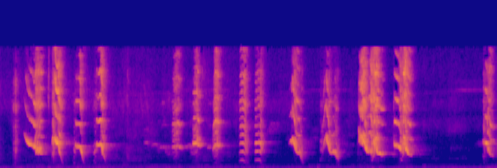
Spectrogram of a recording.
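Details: Lively common myna song of repeated downslurred chirps and whistles in quick clusters, fairly loud and steady over a quiet background.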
